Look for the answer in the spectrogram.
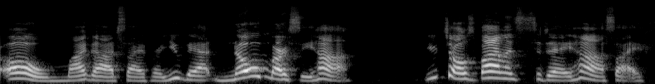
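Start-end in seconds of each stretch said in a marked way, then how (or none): none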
